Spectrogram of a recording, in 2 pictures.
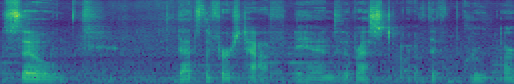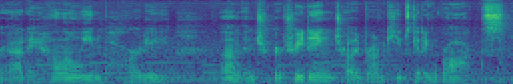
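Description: A young man hosting a casual solo podcast, talking in a halting, rambling, self-correcting way, with a slightly metallic, robotic sound from the microphone. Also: deep voice, steady tone, creaky, music in the background. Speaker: podcast host.

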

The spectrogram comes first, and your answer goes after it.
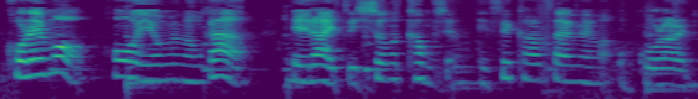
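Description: A young woman chats casually as a podcast co-host, her high voice playful and quick to giggle. Her sentences often trail off softly. Music plays clearly behind her. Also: fairly even intonation. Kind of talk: casual chat.

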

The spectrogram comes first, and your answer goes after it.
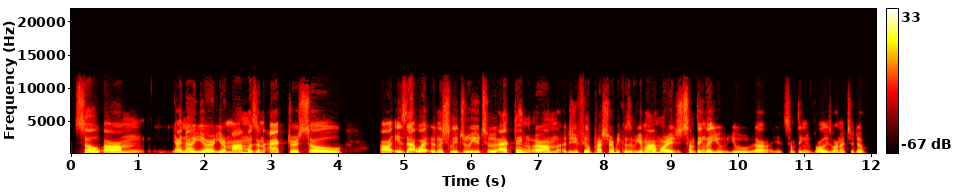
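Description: A man's voice: a little high, normal speed, no echo. A man from Bangladesh hosting a casual interview, asking curious questions. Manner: curious, asks many questions. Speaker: interview host.

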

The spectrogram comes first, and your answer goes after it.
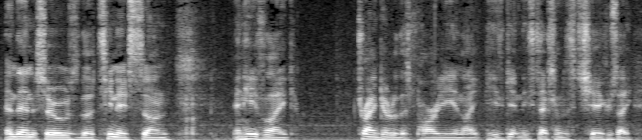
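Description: A man's voice: medium pitch, little pitch movement, fairly quick, slight background noise. A man with a congested throat hosting a podcast, telling movie plots in a rambling, profane way with lots of fillers. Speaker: podcast host. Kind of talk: casual chat, storytelling.

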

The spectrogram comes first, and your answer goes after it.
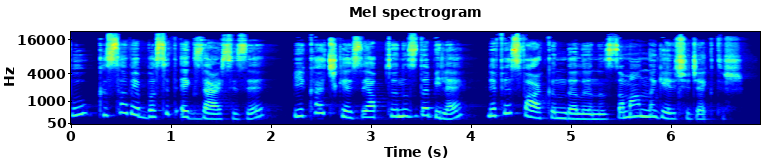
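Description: A woman hosting a breathing podcast as a therapist, speaking in a calm, measured, instructional way, as scripted narration and guided exercise. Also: on the high side.

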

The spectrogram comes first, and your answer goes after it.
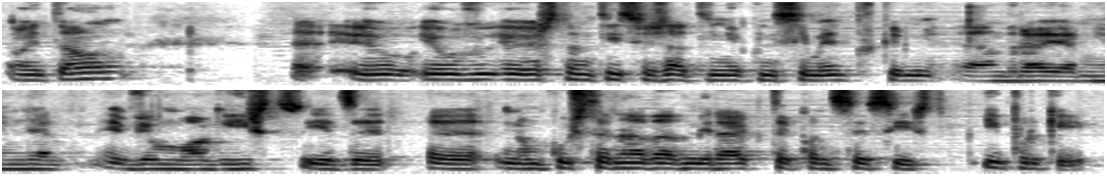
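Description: A man's voice: mid-range voice, little pitch movement, brisk, a little mellow. A man with a European Portuguese accent chatting casually as a co-host, telling anecdotes in a rambling, self-deprecating way. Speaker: talk show co-host.

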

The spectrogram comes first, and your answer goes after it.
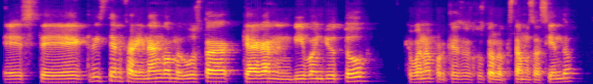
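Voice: medium pitch, fairly even intonation, brisk. A podcast host in a casual chat, opinionated, who also reads out listener questions.

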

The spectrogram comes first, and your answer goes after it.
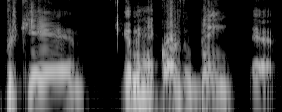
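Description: A man's voice: lowish voice, slow, mellow, no room sound. A man in his sixties with a Brazilian accent, hosting a casual podcast chat and teasing his guests with slang. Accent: Brazilian Portuguese. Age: 60s. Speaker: podcast host.

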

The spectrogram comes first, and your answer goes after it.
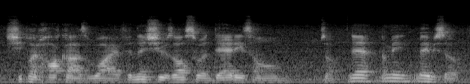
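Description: A man with a lowish voice talks casually through a movie review, hesitating with ums and restarting his sentences. He sits some way from a built-in mic, so an echoey room sound hangs on every word, with a faint hiss underneath. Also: normal speed, distant mic. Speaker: podcast host reviewing movies. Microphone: no proper microphone, built-in device mic.

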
